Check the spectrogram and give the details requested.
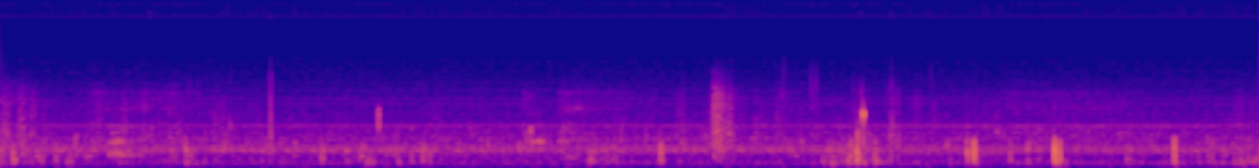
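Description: Faint gurgles and short squelching rumbles over a steady low hum. Active bowel sounds, or stomach growling.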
